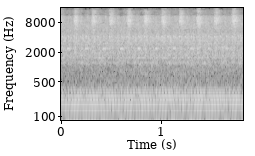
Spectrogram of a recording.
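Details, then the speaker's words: Idle with a light regular tick about five per second over low rumble after a track day; unchanged after replacing one cam position sensor, owner plans to replace the other; cause unknown, abnormal engine noise. "all right as you can hear it hasn't changed it's still there at this point i don't i don't know um i have no idea what else it could be um"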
